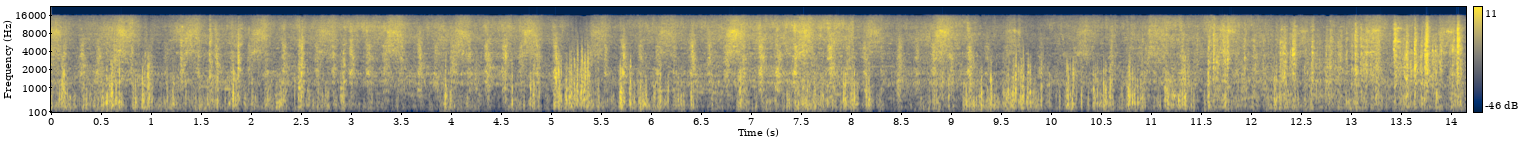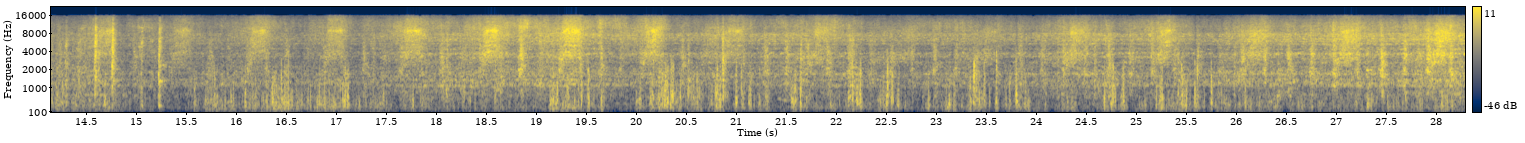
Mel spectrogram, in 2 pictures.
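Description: Passenger train running along the line, heard from an open carriage window: a steady rush of running noise and moving air with frequent short knocks from the wheels on the track.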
